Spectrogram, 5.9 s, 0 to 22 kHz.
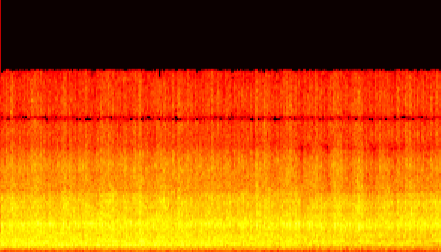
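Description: Ford 5.0-litre (302) small-block V8 idling, heard up close under the hood as a steady mechanical clatter with little low rumble.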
